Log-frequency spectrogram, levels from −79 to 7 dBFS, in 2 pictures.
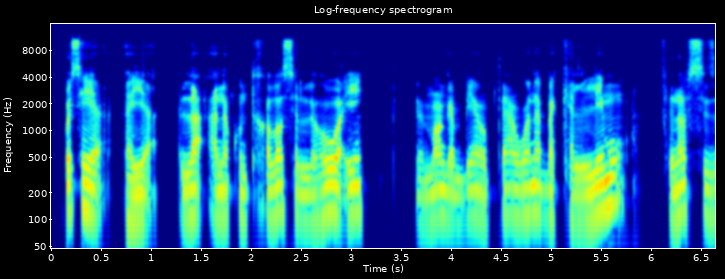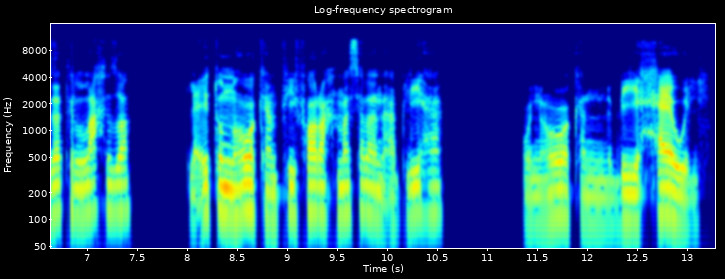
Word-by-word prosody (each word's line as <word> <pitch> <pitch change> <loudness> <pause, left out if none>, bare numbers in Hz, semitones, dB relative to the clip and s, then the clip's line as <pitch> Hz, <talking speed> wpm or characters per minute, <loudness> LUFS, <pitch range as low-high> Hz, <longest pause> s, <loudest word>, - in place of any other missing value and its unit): بُصّي، 120 0 +4
هي - - -2 0.2
هي 100 +1 +1 0.3
لأ، 110 0 +2
أنا 105 0 +1
كنت 100 -1 -9
خلاص، 120 +2 0
اللي 95 -1 -3
هو 120 +4 +4
إيه، 120 +2 0 0.5
معجَب 100 0 -2
بيها 105 +1 -3
وبتاع 110 +3 -5
وأنا 115 +2 0
باكلّمه 110 +6 0 0.3
في - - -7
نفْس 120 +1 0
ذات 120 +2 -2
اللحظة، 120 +2 0 0.6
لقيته 120 +1 0
إنّه 110 -2 +4
هو 125 +2 +5
كان 105 -4 -4
في 120 +4 -4
فرَح 120 -1 +2
مثلًا 115 -3 -2
قبليها 115 +5 -4 0.8
وإن 95 0 -7
هو 105 +2 0
كان 95 -1 -8
بيحاول 100 0 +4
110 Hz, 140 wpm, -25 LUFS, 100-120 Hz, 0.8 s, هو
